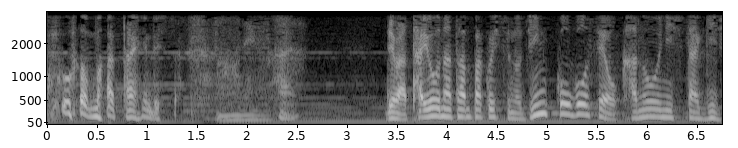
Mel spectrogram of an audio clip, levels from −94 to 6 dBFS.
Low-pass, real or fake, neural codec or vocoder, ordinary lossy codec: 3.6 kHz; real; none; none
